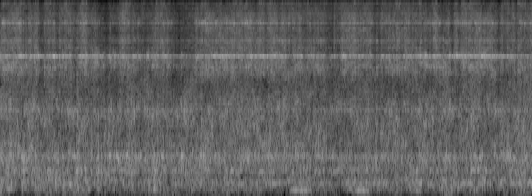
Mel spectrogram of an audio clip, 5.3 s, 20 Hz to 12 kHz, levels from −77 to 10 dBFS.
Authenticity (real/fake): fake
